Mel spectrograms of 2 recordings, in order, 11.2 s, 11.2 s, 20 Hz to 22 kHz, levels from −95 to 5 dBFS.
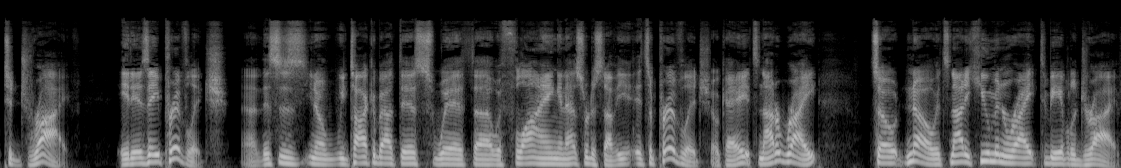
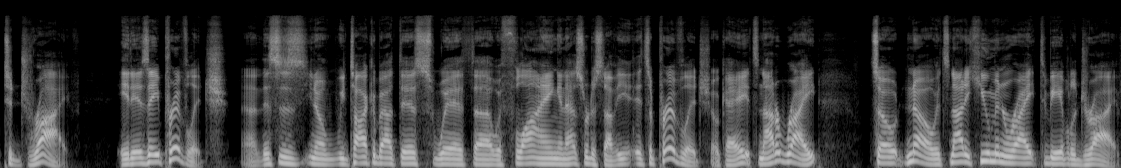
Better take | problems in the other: second | garbled, watery; slightly; nothing above 12.5 kHz

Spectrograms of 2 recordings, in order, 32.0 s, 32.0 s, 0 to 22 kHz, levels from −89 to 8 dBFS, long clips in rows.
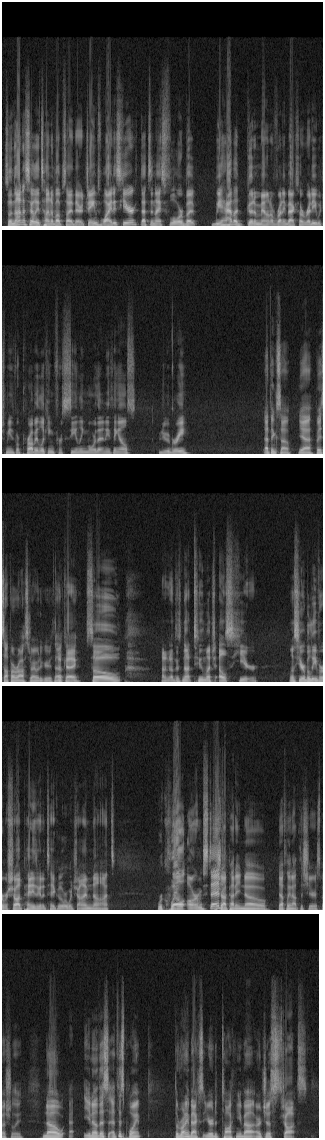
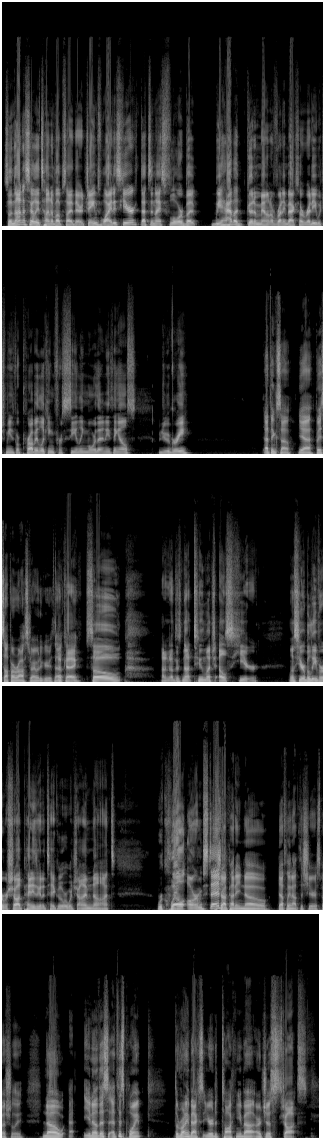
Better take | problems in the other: second | hiss; faint; throughout; 30 dB below the speech

